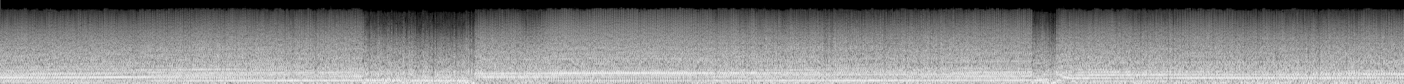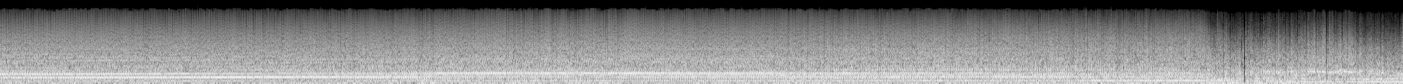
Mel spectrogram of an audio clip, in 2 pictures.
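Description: Spec Racer Ford's four-cylinder engine at racing speed, loud and close from an open cockpit. Its pitch climbs slowly, breaks and drops briefly about four and again about ten and a half seconds in, as at gear changes, and falls near the end as the car lifts off.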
